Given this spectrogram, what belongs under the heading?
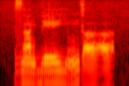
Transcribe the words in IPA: z ã˧ ɡ͡b eː˧ j ũ˨˦ ɡ aː˨

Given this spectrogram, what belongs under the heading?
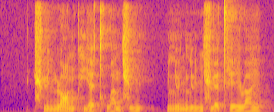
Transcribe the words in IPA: t͡ɕʰ y˨˦ n ɻ ɑ˥˨ ŋ pʰ j ɛ˨˦ kʰ w a̰˨˩ n ɕ y˦ n | l y˥˨ n l y˨˦ n ɕ ɥ ɛ̰˨˩ t̪ʰ e˥˨ ɪ̯ ɻ a˥˨ ɪ̯

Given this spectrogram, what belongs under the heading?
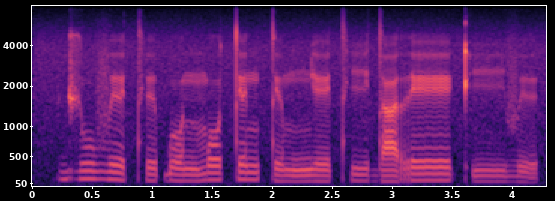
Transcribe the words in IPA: d͡ʒ u˦ v ɪ˦˨ tʰ ɪ˨ ɓ o˨ n m o˦ t ɪ˦ n t ɪ˨ m ɲ e˨ tʰ i˨ d a˨ r eː˦ kʼ iː˨ v ɪ˨

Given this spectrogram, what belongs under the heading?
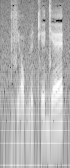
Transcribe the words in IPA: zʲ ɔ˩˧ b ʏ˧ cʰ ɪ˧˥ dʲ ɛ˧˥

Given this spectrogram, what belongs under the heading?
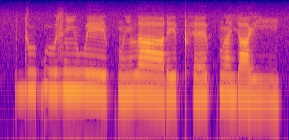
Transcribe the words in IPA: d u˦ ɓ u˦ z ĩ˦ w eː˦˨ kʷ ĩ˨˦ l aː˦˨ ɾ e˦ pʰ ɛ˨˦ kʷ ã˦ j a˨ ɣ i˨

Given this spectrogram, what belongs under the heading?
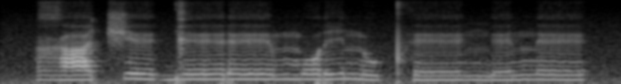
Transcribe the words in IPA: ɣ a˨ t͡ʃ e˦˨ ɡ eː˦ ɾ eː˦ m o˦ ɾ i˦ n u˨ pʰ eː˨ ŋ e˨˦ n e˦

